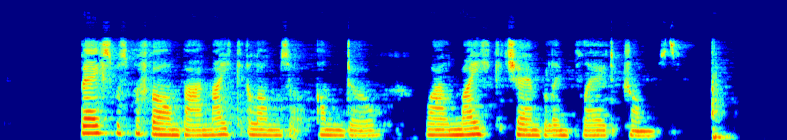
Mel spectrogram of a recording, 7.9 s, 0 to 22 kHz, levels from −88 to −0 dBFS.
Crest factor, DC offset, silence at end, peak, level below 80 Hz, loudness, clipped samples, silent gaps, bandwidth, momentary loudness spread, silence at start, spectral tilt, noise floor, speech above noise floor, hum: 22 dB; under 0.1%; 0.55 s; 0 dBFS; -48 dBFS; -21 LUFS; under 0.1%; 4.18-4.25 s, 6.96-7.10 s; 7.2 kHz; 11 LU; 0.8 s; -4.5 dB/octave; under -90 dBFS; over 70 dB; none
